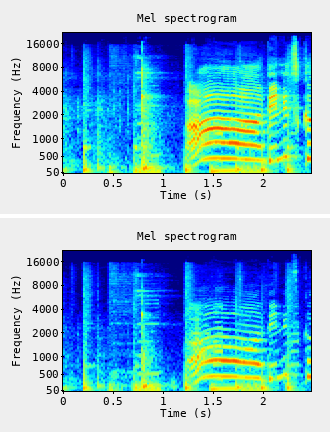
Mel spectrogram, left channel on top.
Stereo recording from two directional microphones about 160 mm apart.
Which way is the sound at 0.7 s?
Centre (ahead or behind).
